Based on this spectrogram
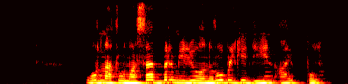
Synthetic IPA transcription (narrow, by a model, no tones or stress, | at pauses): wo̞ɾnɑt̪̬əlˠmɑsɑbɪɾmʲilʲːio̞nrublʲɡʲe̞d̪e̞jɪnɑjəpːʊlˠ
